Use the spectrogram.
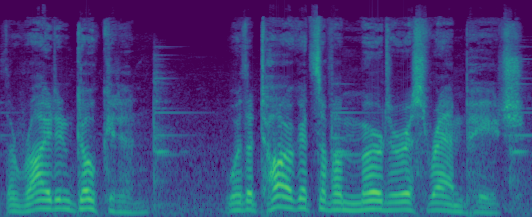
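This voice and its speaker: An actor playing an older master swordsmith in a video game, courteous and grave, telling old history in a measured, formal way. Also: male voice, mid-range voice, animated, fairly bright tone, a little hiss or hum, natural voice. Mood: solemn. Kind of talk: video game character acting.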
